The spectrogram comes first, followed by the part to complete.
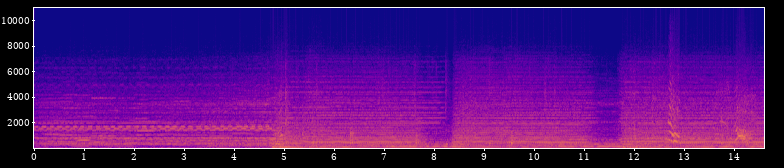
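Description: Suspenseful film score music: sustained high tones at first, then a heavier low part coming in about a third of the way through and swelling, with sharp downward swoops near the end.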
